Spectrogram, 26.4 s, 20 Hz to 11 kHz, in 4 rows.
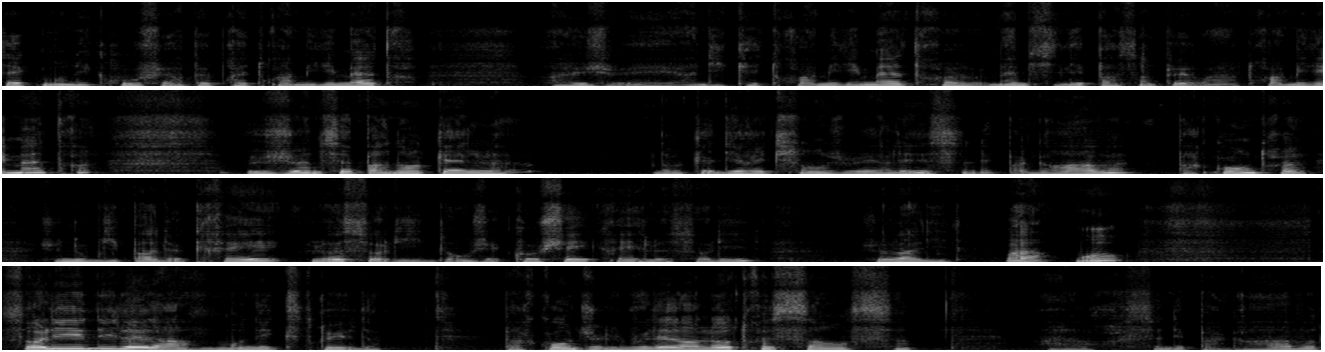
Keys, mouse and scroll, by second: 5.6 KP_3, 17.6 click, 23.3 click.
